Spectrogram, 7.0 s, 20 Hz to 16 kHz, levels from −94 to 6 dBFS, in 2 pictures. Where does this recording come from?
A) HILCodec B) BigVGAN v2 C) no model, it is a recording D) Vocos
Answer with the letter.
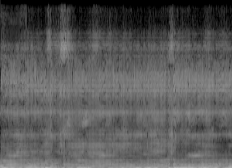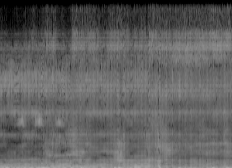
B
